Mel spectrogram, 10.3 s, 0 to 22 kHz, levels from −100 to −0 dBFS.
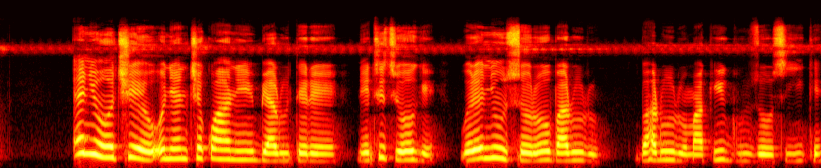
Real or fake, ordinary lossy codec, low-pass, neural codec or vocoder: real; none; 14.4 kHz; none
